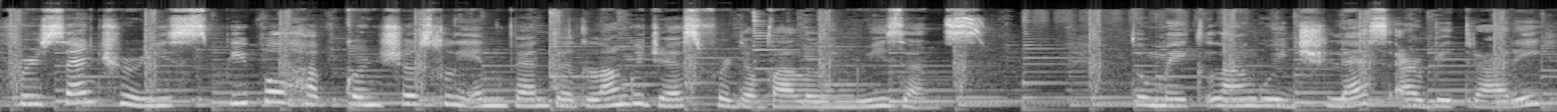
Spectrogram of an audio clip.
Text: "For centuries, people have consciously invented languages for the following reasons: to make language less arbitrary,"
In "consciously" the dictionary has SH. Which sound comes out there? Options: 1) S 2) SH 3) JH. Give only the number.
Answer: 2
